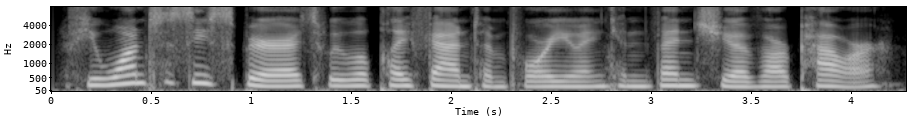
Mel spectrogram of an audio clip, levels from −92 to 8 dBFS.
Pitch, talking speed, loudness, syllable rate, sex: 205 Hz, 255 wpm, -17 LUFS, 5.6 syllables/s, female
